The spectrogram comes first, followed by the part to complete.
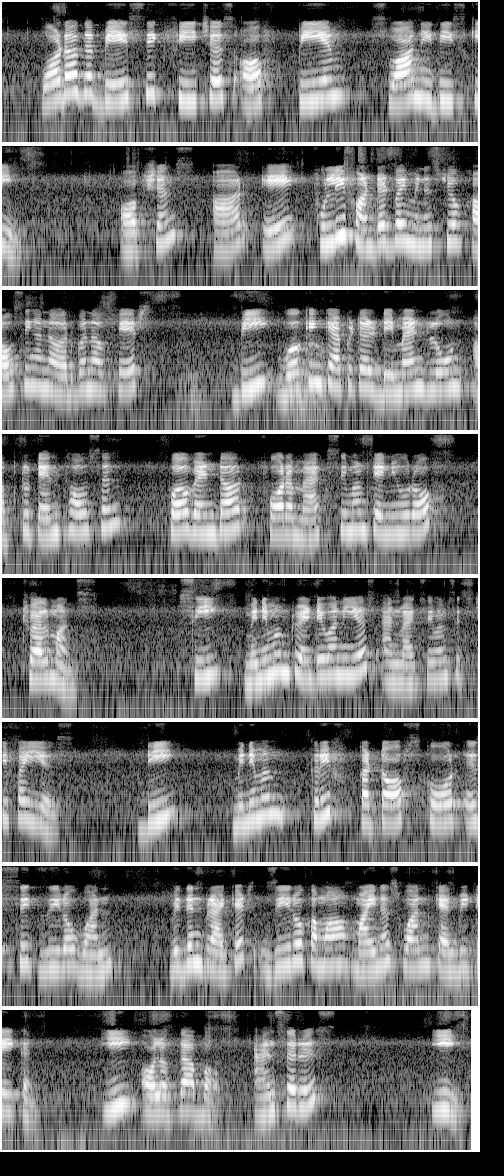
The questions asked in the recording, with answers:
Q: What are the basic features of PM Swanidhi scheme?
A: Answer is E.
